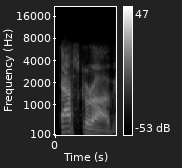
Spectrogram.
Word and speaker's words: Askarov: Askarov, right? – Askarov, yeah.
